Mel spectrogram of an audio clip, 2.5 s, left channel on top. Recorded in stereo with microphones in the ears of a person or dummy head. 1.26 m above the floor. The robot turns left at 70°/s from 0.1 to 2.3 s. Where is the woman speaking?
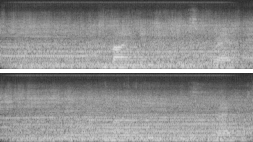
100° left, 0.8 m; by 2.5 s 10° left, 0.8 m.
